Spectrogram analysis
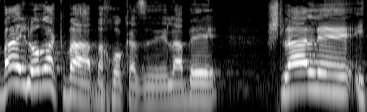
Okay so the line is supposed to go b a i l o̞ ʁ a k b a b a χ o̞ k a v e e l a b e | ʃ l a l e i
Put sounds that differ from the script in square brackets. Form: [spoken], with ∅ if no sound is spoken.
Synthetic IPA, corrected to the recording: b a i l o̞ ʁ a k b a b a χ o̞ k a [z] e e l a b e | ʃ l a l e i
